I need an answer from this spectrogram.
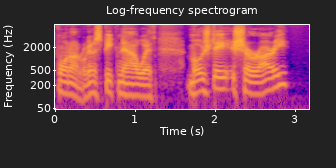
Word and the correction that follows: Shahriari: Uh, no, Shahriari.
